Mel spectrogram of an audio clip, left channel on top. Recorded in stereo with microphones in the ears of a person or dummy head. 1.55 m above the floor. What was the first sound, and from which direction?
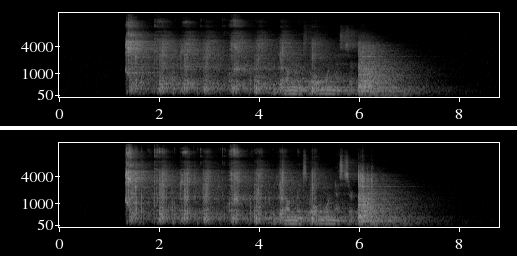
Chewing, 40° right (ahead or behind).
